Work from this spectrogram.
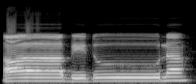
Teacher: عابدو، نون زبر نہ، عابدون، عین کو بھی لمبا کرنا ہے کھڑی زبر کی وجہ سے، دال کو لمبا کرنا ہے واو مدہ کی وجہ سے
